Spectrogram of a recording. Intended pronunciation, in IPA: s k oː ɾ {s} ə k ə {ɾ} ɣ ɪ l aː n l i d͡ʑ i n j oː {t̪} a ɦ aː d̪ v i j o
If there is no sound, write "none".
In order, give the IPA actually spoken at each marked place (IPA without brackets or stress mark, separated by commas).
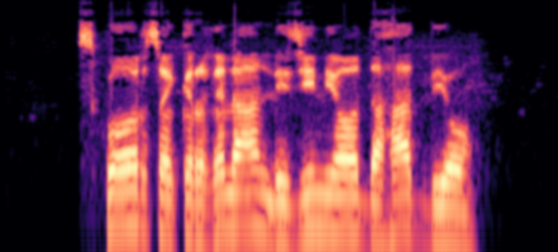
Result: s, ɾ, d̪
